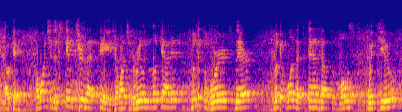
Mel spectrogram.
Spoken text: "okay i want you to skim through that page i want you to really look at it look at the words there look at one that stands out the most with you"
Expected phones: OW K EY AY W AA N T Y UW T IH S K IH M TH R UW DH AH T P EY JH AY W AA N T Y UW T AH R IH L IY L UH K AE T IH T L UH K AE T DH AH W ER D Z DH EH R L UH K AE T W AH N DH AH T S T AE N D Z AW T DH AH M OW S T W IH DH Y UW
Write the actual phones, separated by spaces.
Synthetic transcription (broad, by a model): OW K EY AY W AA N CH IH T IH S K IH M TH R UW DH AH T P EY JH AY W AA N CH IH T AH R IH L IY L UH K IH T IH T L UH K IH T DH AH W ER D Z DH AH R L UH K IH T W AH N DH AH T S T AE N D Z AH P DH AH M OW S T W IH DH Y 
